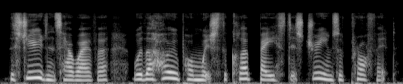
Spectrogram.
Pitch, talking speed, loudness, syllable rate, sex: 225 Hz, 225 wpm, -17 LUFS, 6.0 syllables/s, female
